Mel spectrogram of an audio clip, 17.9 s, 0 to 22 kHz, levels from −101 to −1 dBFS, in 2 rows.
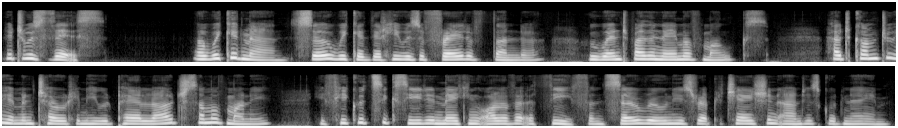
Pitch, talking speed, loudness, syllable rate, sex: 195 Hz, 175 wpm, -18 LUFS, 4.4 syllables/s, female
